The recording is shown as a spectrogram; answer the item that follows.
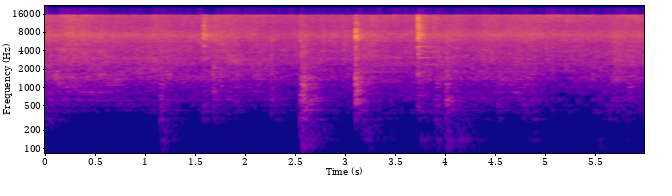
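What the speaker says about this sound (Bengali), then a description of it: "মাংসটাকে একটুখানি মানে ভাজা ভাজা টাইপের করে নেব" Chicken pieces fry and are stirred in a pan, a close, steady sizzle broken by a few distinct spatula scrapes and clacks.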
